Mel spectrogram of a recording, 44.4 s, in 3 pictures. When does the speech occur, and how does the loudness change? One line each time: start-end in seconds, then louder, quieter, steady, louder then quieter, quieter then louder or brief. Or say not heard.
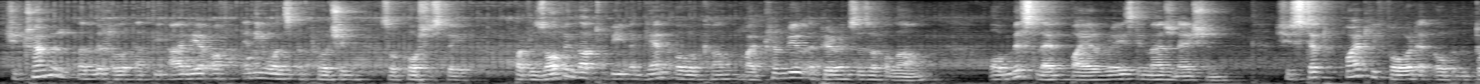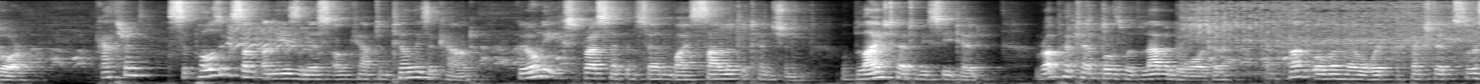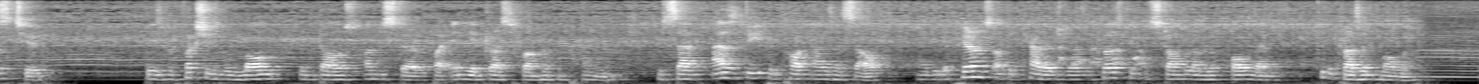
0.1-15.1 steady
15.8-30.1 steady
31.1-43.8 steady.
